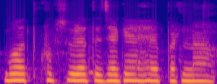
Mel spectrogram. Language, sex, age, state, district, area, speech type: Urdu, female, 60+, Bihar, Khagaria, rural, spontaneous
